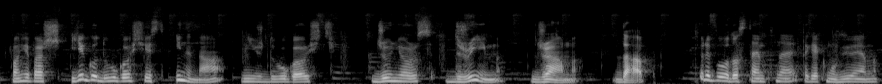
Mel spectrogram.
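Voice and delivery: ordinary delivery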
